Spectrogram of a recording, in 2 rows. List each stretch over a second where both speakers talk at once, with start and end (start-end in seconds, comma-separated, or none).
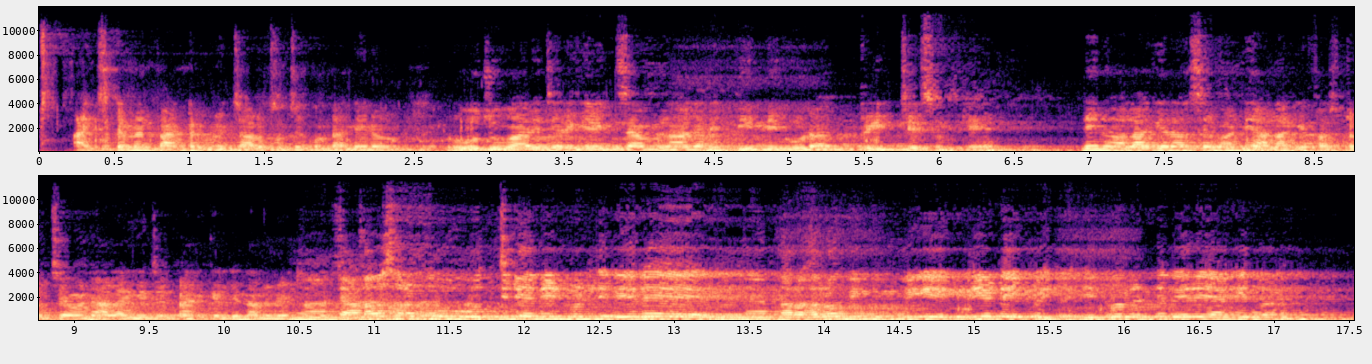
10.6-12.2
